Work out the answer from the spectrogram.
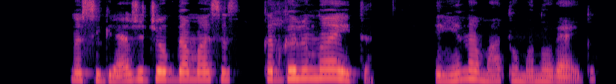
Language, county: Lithuanian, Marijampolė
